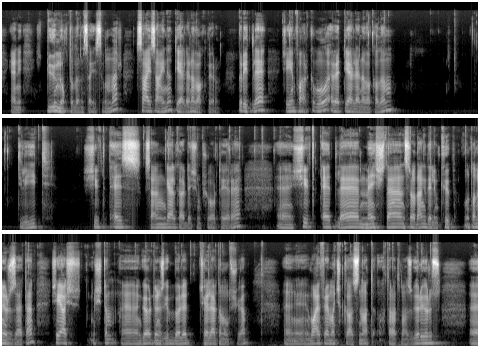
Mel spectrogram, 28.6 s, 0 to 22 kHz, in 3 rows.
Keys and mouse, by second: 5.2 Escape, 5.9 click, 6.3 Escape, 7.6 shift+click, 9.2 x, 11.8 shift+s, 13.5-14.3 shift+middle drag, 14.5 middle click, 15.0 shift+middle drag, 19.0-19.8 middle drag, 21.4-22.2 middle drag, 23.9-25.7 middle drag, 26.4-26.9 middle drag, 27.1-27.6 shift+middle drag.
